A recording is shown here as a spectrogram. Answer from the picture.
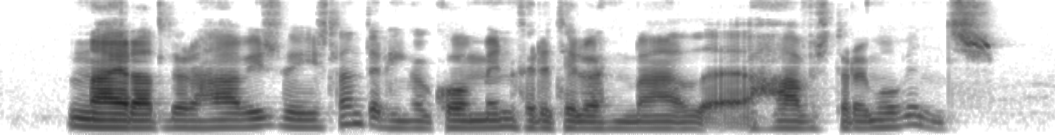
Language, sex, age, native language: Icelandic, male, 20-29, Icelandic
